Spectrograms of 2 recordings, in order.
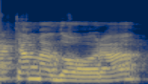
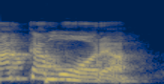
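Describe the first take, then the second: First: The word is said in full, with every syllable. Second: The word is shortened, with a middle part dropped. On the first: "anziché dire accamadora" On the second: "dicono accamuora"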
